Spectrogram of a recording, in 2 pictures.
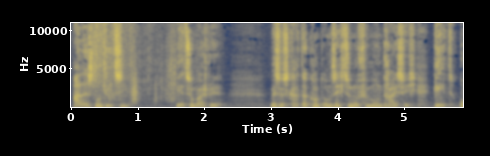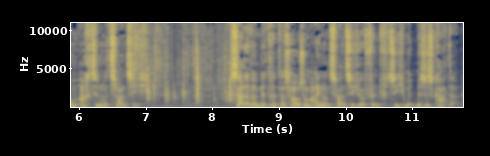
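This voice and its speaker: Sly informer guy in a radio crime play, low voice that swings around a lot, faint noise behind. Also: big pitch swings, moderate pace, fairly bright tone. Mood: sly, businesslike. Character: sly, insinuating male informer peddling surveillance notes. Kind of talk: German crime radio drama acting.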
